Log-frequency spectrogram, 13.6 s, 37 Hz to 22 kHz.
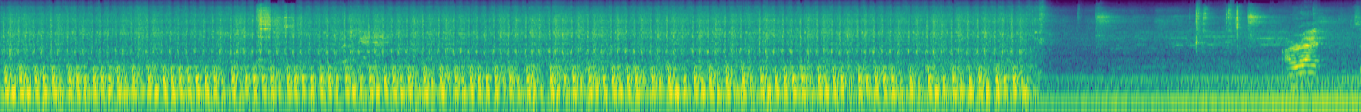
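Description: A Yamaha YZ250F dirt bike engine idles after a carburetor clean, with a loud, uneven rapid putter for about ten seconds before it shuts off, leaving quieter background sounds and a faint voice.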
